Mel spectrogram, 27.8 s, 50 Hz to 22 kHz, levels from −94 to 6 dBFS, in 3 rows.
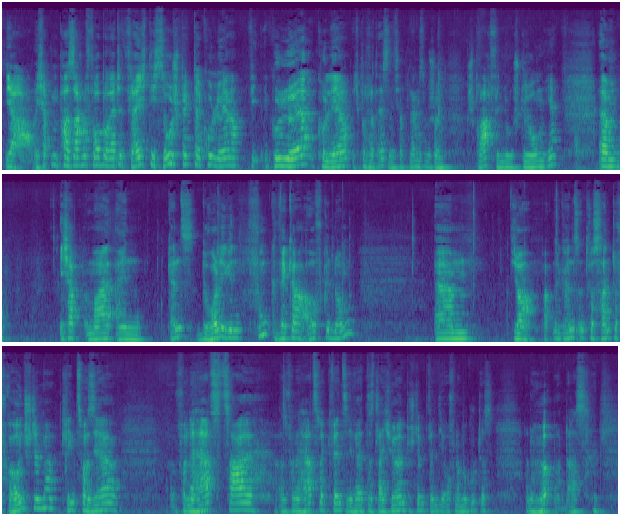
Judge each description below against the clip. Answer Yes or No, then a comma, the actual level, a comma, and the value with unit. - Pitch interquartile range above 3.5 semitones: Yes, average, 4.2 semitones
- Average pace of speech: Yes, average, 140 wpm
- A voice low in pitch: No, medium, 155 Hz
